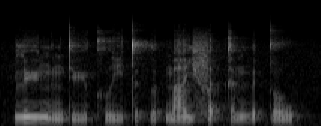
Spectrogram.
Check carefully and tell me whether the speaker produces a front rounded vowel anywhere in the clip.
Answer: yes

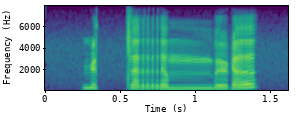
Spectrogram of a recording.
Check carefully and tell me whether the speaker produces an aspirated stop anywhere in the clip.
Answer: no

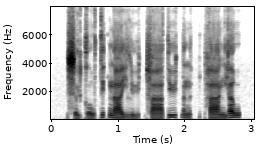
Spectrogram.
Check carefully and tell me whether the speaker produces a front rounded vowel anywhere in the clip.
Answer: yes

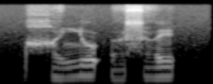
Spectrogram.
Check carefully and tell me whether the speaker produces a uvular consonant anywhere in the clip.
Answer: yes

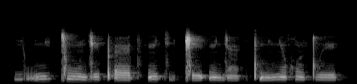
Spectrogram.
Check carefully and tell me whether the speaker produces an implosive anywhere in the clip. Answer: no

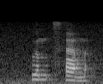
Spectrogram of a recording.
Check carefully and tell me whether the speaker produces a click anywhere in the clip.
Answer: no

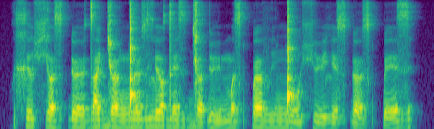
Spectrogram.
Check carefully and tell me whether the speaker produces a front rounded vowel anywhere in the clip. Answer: yes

